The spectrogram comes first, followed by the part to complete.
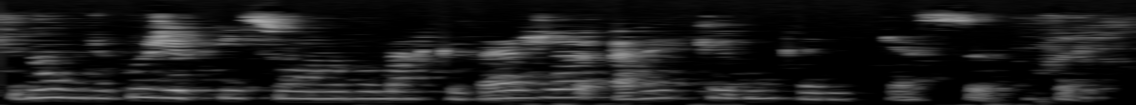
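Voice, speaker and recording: A woman's voice: fairly high pitch, level tone, brisk, dark tone, echoey room, lo-fi sound. A young woman vlogging casually, talking hesitantly with many fillers and restarts. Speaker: book vlogger. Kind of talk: casual vlog chat.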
